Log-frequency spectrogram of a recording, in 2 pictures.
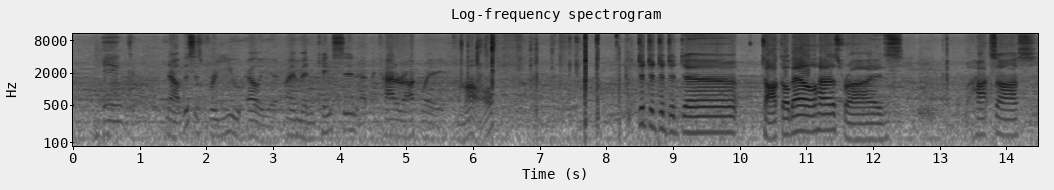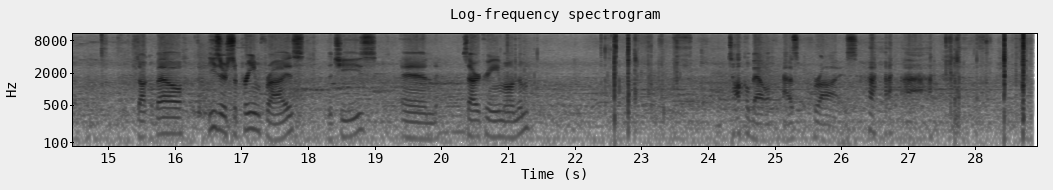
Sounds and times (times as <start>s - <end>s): Speech: 0.5s - 6.4s, 8.5s - 12.5s, 15.5s - 21.4s, 24.4s - 26.3s.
